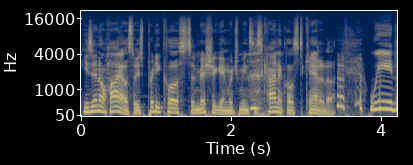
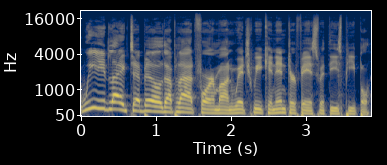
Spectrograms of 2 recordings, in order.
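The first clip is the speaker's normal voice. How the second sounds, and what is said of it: Put-on Canadian accent. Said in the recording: “He's Canadian. ... He was Irish at first ... my Irish Canadian. My accent has slid into into Canadian.”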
